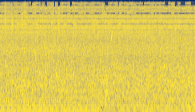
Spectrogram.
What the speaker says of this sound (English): We got a nice water that's draining over, waterfall here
